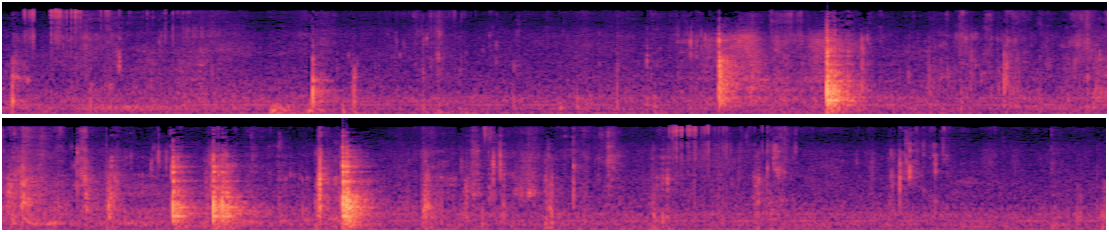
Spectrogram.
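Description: Close-miked eating: chewing and biting with scattered crunches, the loudest about four and seven seconds in.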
